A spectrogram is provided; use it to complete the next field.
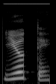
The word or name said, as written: yute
